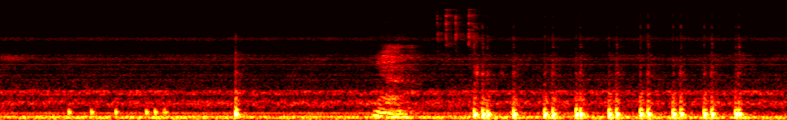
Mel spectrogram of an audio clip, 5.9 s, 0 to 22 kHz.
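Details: Brand-new Seagate 14TB Expansion external desktop HDD, phone microphone resting on the drive; faint spin hum, then bursts of light rapid ticks, about two a second, as a file opens. Seek clicking; owner wonders if courier damage, diagnostics pass.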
